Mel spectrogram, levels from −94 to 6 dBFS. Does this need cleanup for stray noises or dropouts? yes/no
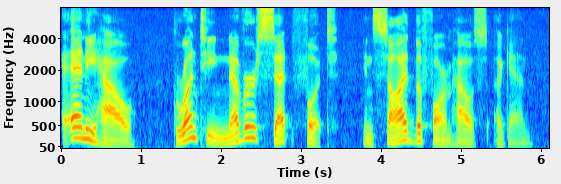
no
